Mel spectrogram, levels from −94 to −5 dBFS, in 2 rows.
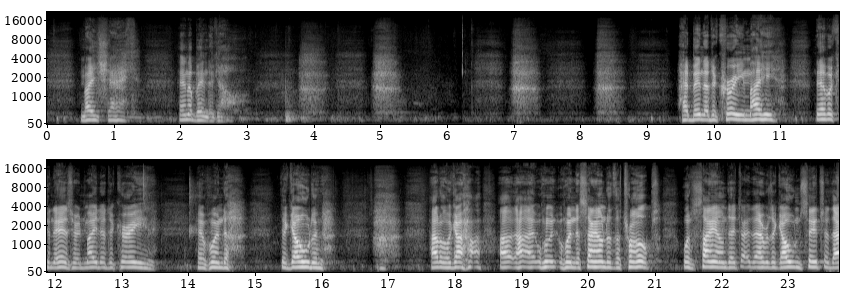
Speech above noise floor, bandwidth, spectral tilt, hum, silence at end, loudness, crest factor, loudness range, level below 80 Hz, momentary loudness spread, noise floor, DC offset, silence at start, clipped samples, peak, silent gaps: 41 dB; 18.5 kHz; -5 dB/octave; none; 0 s; -23 LUFS; 26 dB; 22 LU; -78 dBFS; 22 LU; -63 dBFS; under 0.1%; 0.5 s; under 0.1%; 0 dBFS; none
